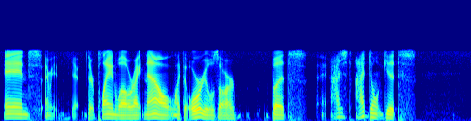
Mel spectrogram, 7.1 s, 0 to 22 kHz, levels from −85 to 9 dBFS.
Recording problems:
high frequencies cut off; severe; nothing above 4 kHz
hiss; very faint; throughout; 40 dB below the speech

